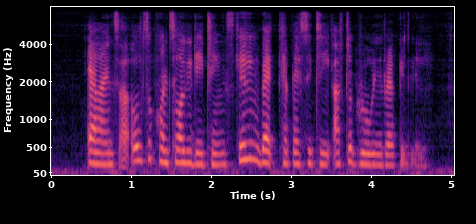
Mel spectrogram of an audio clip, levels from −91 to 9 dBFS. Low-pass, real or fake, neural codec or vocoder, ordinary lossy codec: 7.2 kHz; fake; codec, 44.1 kHz, 2.6 kbps, SNAC; none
